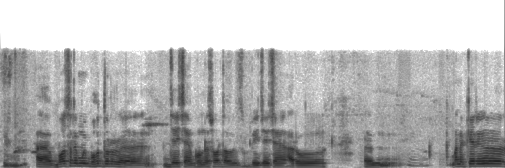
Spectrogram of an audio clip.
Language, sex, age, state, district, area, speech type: Odia, male, 18-30, Odisha, Bargarh, urban, spontaneous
